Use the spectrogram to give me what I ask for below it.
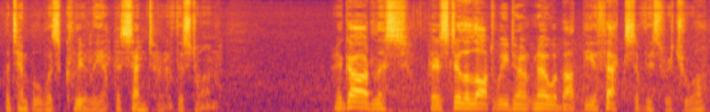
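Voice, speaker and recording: An actor playing an earnest, inquisitive scholar in a fantasy video game, speaking in a measured, articulate, analytical way. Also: male voice, medium pitch, animated, fairly bright tone, a little hiss or hum, close to an everyday voice. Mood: concerned, pondering. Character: earnest, inquisitive male scholar investigating dark rituals.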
